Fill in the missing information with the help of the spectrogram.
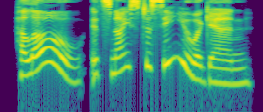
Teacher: see you often sounds like see ya in fast speech.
